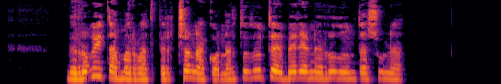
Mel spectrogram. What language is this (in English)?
Basque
